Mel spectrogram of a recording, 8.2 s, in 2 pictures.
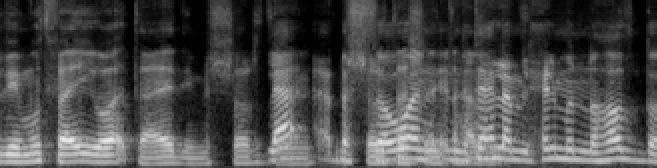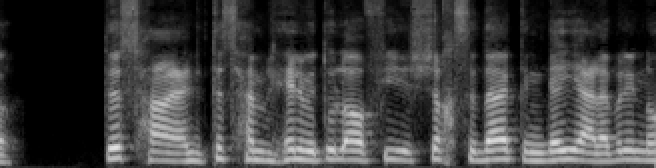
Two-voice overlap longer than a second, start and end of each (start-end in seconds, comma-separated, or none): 1.7-3.4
